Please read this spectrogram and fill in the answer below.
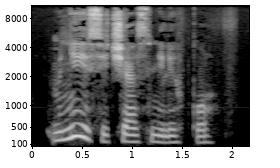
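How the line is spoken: Sighing. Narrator (Russian): вздохнул он

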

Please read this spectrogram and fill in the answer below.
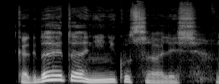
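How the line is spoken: Sigh. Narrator (Russian): вздохнул

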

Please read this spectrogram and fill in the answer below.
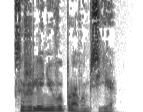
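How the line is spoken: Sighing. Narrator (Russian): вздохнул Пуаро

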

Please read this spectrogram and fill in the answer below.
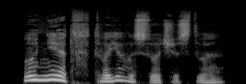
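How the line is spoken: Somewhat sad. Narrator (Russian): как-то грустно проговорил эльф

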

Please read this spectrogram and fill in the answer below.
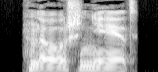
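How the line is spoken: Sarcastic. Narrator (Russian): язвительно сказал барон

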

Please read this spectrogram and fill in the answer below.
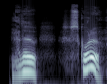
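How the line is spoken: Bewildered. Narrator (Russian): растерянно сказал Роман

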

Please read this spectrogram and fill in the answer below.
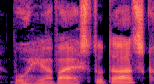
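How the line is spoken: Gasping. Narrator (German): keuchte Lichtendorf

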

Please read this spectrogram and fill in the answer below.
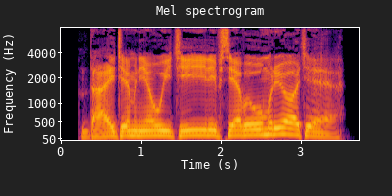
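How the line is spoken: Menacing growl. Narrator (Russian): грозно прорычал пойманный демон

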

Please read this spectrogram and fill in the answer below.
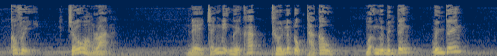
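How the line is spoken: Hurried loud shout. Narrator (Vietnamese): Tất Lăng Phong vội vàng hét lớn

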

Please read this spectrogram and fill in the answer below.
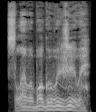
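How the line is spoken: Breathless boar. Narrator (Russian): выдохнул вепрь

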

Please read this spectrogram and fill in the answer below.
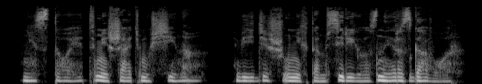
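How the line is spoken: Barely audible. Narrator (Russian): еле слышно проговорила Тия

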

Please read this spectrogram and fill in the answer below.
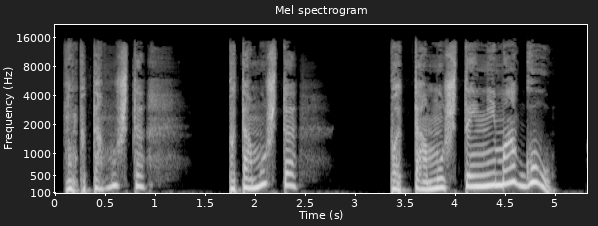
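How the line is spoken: Exclamation. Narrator (Russian): воскликнула

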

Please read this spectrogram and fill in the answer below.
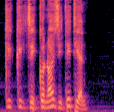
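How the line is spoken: Startled stammering. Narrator (Vietnamese): ông Phúc giật mình, ông lắp bắp

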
